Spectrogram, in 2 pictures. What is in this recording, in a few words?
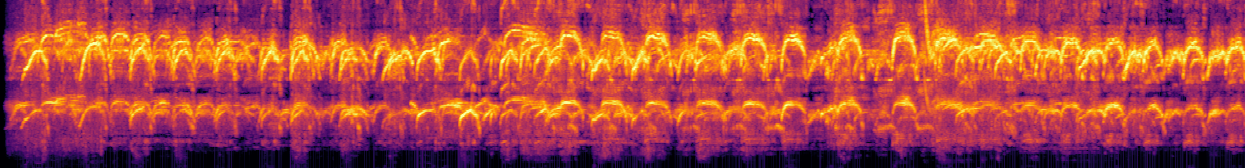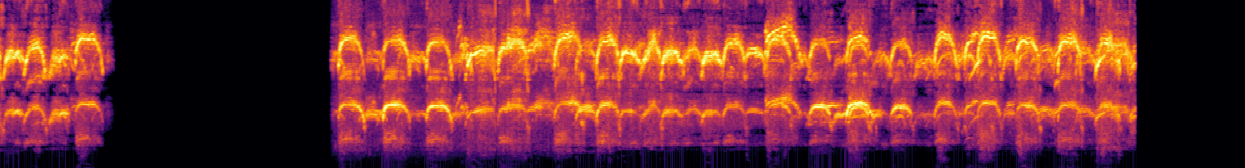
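common swift apus apus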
